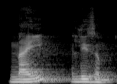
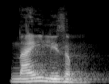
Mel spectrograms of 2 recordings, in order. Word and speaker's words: nihilism: Nihilism. H is silent. Nihilism. I am repeating once again. Nihilism.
